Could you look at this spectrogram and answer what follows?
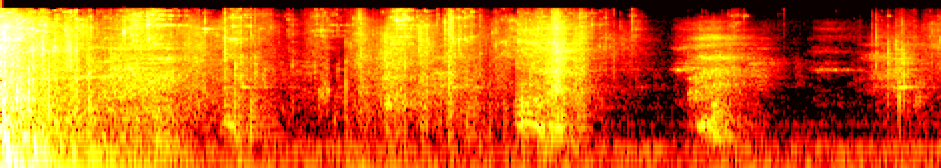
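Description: The tail of a heavy glass crash dies away over the first second or so. A man then gives a few heavy, groaning breaths and gasps.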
